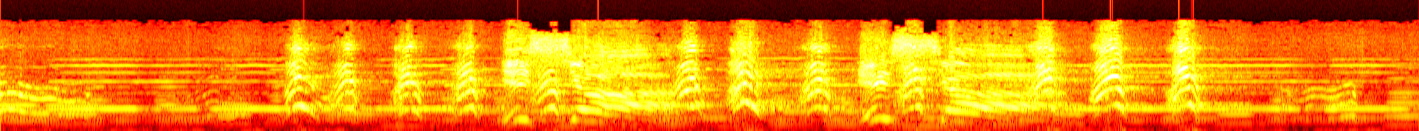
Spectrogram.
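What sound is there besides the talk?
dog howling and barking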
